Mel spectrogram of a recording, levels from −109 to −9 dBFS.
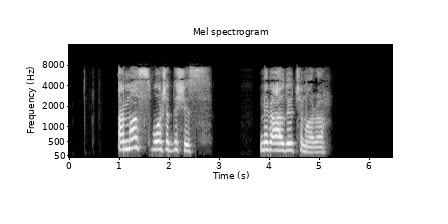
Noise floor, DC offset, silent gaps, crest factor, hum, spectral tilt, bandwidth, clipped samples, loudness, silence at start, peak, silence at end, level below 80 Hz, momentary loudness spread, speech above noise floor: under -90 dBFS; under 0.1%; 2.89-3.39 s, 3.68-3.82 s; 16 dB; none; -2 dB/octave; 8 kHz; under 0.1%; -14 LUFS; 1 s; -2 dBFS; 1.35 s; -62 dBFS; 15 LU; over 76 dB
